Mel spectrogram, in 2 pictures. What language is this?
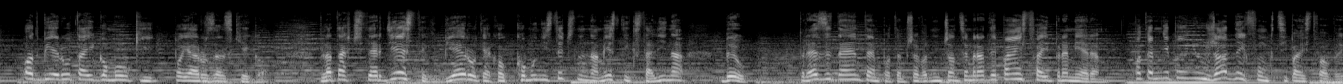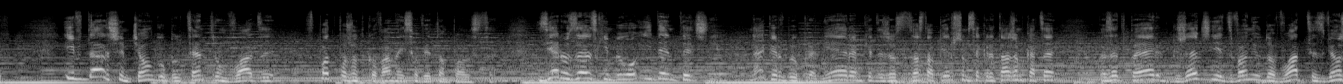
Polish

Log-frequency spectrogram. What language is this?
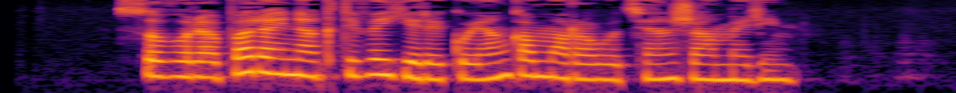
Armenian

